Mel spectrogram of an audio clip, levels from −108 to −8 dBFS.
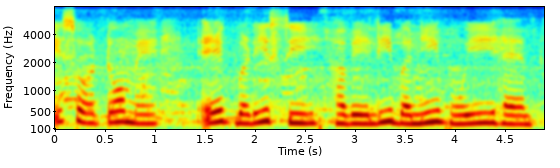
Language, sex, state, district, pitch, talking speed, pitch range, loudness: Hindi, female, Uttar Pradesh, Lucknow, 230 Hz, 125 wpm, 215-255 Hz, -13 LUFS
